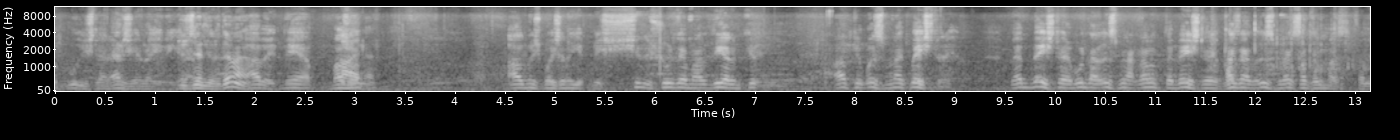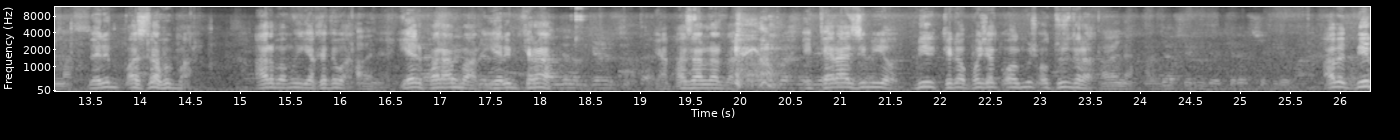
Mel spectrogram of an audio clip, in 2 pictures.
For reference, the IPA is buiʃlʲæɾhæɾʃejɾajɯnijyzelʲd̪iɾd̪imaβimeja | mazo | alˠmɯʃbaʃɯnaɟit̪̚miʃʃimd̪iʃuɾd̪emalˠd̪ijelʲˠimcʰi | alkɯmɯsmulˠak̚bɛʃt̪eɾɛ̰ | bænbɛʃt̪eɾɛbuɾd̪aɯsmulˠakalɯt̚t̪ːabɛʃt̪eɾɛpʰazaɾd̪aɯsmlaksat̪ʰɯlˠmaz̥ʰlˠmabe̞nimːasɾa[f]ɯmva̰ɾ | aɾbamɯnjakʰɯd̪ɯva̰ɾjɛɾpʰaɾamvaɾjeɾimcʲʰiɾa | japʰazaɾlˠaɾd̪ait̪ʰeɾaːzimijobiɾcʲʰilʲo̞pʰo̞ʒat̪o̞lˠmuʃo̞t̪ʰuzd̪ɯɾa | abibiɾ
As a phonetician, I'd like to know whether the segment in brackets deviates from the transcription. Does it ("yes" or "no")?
no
